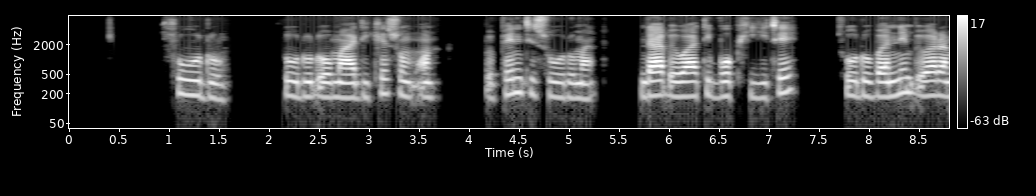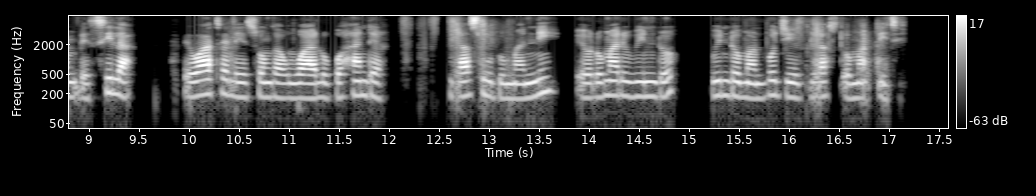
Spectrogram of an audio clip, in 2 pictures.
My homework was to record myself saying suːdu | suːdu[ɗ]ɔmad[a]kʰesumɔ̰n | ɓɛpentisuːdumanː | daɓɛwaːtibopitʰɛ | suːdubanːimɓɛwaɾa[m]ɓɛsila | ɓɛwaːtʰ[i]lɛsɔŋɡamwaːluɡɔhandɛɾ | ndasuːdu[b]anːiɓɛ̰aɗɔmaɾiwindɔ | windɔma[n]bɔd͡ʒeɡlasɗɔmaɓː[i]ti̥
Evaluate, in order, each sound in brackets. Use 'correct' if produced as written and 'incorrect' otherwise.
correct, incorrect, correct, incorrect, incorrect, correct, correct

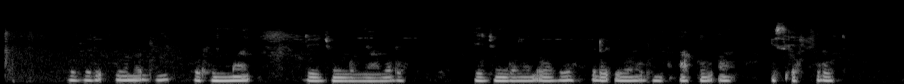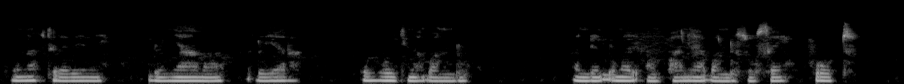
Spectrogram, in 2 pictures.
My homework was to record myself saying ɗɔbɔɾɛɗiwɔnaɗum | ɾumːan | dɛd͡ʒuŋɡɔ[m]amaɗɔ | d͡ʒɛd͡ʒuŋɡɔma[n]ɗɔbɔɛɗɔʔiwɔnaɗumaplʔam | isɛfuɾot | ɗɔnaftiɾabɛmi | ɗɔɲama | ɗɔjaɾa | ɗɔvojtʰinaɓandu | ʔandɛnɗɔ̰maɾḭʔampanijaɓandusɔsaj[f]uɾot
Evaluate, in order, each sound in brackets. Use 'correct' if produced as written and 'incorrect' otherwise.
incorrect, correct, correct

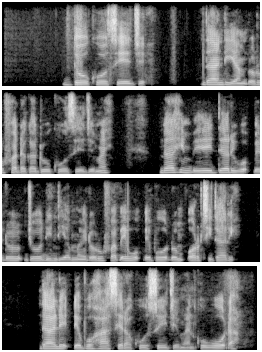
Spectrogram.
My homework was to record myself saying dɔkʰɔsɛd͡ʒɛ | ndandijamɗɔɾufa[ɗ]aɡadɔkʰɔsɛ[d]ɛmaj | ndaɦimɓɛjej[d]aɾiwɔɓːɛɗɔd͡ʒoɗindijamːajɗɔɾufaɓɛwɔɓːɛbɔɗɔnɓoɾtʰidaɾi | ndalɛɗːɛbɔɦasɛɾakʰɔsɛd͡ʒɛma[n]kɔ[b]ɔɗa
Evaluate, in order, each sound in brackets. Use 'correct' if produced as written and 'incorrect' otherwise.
incorrect, incorrect, correct, correct, incorrect

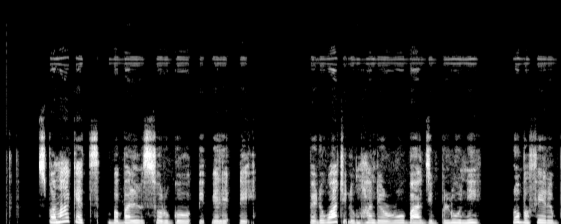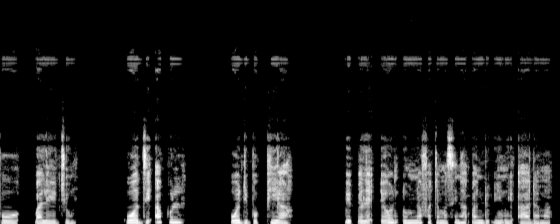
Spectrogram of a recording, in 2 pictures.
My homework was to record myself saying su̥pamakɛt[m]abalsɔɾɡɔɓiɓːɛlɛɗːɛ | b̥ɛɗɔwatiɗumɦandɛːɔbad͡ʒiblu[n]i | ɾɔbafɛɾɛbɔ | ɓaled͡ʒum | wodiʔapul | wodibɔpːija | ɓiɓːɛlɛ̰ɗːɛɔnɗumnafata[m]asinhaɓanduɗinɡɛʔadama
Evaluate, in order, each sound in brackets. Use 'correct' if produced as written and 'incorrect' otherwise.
incorrect, correct, correct

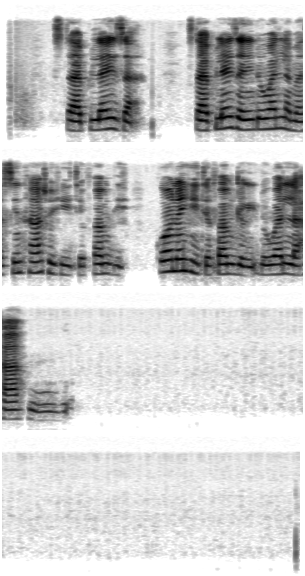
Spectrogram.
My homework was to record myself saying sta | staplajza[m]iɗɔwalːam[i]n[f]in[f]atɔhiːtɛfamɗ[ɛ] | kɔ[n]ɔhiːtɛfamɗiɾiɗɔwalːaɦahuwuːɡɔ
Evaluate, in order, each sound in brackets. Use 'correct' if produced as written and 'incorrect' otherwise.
incorrect, incorrect, incorrect, incorrect, incorrect, correct

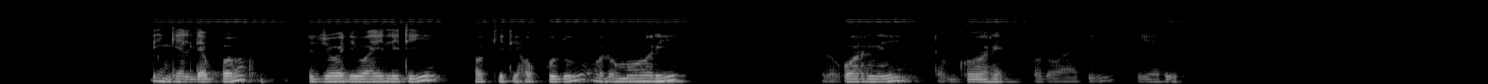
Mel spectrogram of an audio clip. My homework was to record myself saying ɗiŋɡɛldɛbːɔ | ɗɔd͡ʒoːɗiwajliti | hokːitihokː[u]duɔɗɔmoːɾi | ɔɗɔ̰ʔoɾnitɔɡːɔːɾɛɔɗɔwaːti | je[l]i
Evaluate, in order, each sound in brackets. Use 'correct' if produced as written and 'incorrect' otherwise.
correct, incorrect

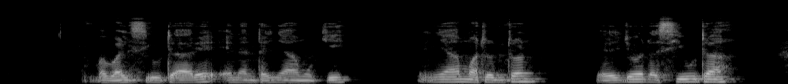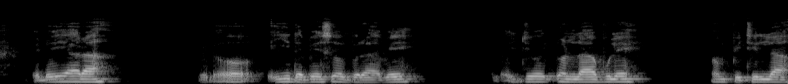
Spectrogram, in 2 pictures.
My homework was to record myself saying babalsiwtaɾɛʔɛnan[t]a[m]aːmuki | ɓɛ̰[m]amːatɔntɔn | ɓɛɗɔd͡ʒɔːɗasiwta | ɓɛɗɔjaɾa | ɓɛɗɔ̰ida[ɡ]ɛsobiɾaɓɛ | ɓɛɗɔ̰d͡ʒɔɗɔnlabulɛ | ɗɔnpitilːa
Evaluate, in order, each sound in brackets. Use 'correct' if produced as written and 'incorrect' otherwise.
correct, incorrect, incorrect, incorrect

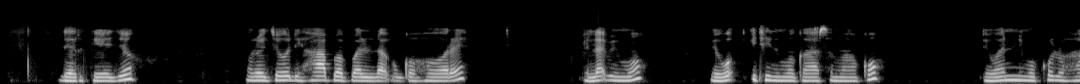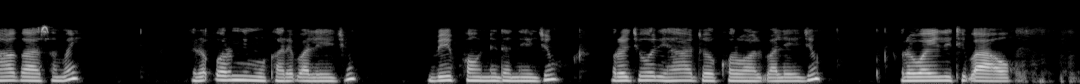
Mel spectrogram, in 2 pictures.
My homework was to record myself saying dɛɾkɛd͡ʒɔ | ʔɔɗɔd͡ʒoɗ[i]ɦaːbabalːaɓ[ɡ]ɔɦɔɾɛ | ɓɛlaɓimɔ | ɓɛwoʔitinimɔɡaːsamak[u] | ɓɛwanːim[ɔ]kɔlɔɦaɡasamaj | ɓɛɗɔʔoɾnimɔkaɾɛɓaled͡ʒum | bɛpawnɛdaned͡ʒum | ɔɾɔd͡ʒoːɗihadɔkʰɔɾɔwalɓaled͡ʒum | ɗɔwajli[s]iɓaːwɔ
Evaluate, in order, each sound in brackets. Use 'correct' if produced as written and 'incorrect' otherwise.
correct, correct, incorrect, correct, incorrect

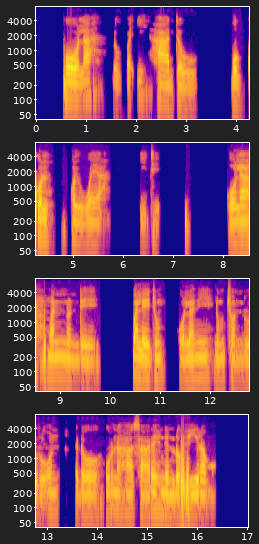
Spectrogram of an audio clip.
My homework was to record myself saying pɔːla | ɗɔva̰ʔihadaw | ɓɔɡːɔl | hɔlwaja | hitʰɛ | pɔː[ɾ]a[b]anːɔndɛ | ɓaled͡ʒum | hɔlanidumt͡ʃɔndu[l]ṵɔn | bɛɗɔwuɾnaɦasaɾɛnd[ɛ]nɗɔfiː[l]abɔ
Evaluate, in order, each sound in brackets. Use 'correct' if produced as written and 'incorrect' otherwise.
incorrect, incorrect, incorrect, correct, incorrect

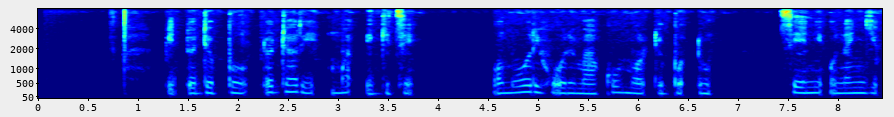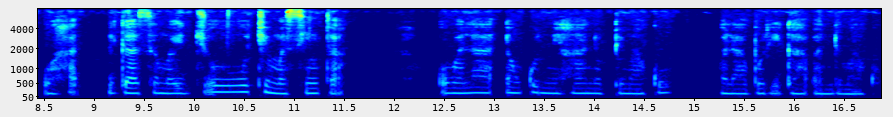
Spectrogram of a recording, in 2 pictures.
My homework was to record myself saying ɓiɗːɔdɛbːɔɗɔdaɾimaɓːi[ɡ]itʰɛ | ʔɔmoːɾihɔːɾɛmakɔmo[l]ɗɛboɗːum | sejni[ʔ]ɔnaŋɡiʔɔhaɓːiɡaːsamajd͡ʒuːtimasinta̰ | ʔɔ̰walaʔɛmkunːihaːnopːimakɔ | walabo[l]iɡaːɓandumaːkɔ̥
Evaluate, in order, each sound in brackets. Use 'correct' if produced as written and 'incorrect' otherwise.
correct, incorrect, correct, incorrect

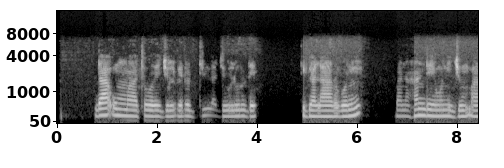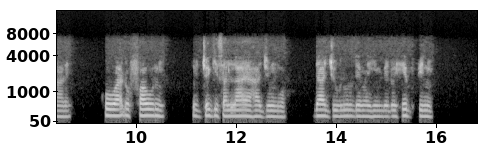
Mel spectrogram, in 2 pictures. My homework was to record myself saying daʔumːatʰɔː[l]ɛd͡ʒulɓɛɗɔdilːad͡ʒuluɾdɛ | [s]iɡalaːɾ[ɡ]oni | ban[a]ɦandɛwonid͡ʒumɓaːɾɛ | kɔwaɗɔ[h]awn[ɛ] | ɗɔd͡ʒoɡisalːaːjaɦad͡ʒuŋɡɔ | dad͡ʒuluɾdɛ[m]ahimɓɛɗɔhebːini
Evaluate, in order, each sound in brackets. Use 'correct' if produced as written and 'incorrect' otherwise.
incorrect, incorrect, correct, correct, incorrect, incorrect, correct

